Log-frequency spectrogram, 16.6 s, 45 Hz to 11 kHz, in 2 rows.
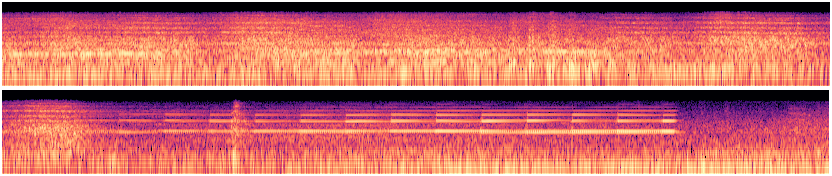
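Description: A JR 205-series electric train runs past until about nine seconds in. The level-crossing bell then rings on its own in a fast, even, repeating pattern, and stops about fifteen seconds in.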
